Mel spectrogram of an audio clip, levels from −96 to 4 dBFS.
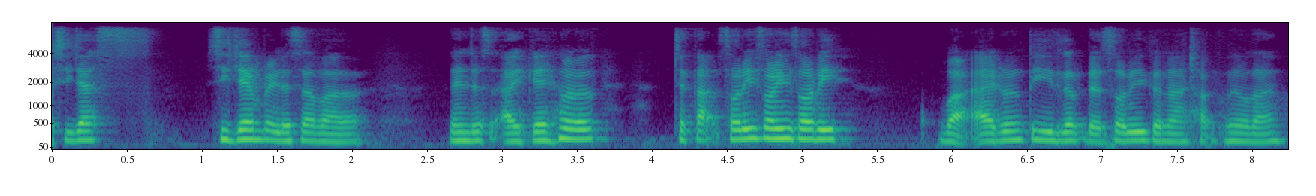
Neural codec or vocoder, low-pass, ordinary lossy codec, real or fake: codec, 16 kHz, 1 kbps, FunCodec, trained on LibriTTS, 50 frames a second; 7.2 kHz; none; fake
